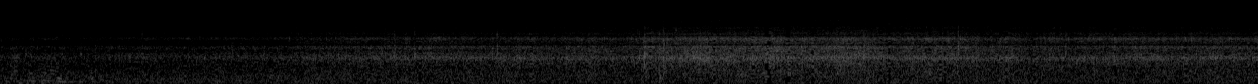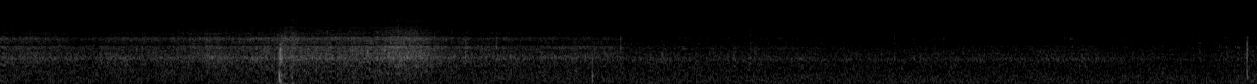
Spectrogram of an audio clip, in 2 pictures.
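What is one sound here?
Whitewater rushes and roars close by.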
